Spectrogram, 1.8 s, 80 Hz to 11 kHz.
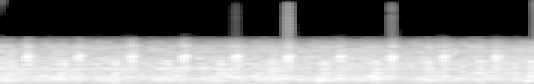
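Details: Volkswagen Corrado VR6 at steady idle with a sharp, fast tapping that keeps even time with engine speed, a clear knock from inside the engine.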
